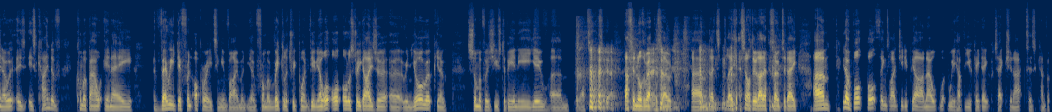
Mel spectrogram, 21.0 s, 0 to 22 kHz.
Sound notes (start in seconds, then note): 11.5 laughs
